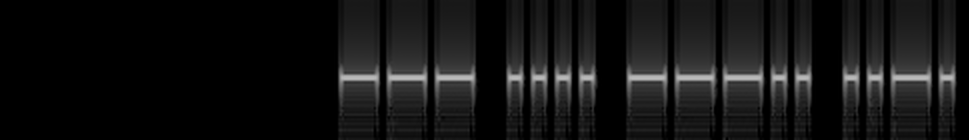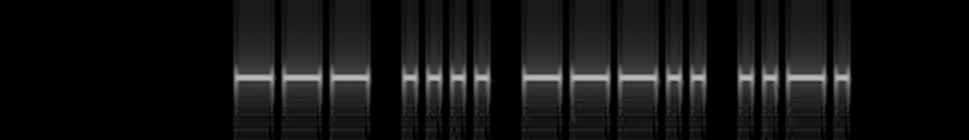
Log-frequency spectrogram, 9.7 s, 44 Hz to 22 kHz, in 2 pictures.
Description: Morse code, heard as a keyed tone, about 20 wpm, 700 Hz. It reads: OH8F OH8F
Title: DXCC-100 Call Signs - 4 Characters - Repeated 3x - 20wpm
